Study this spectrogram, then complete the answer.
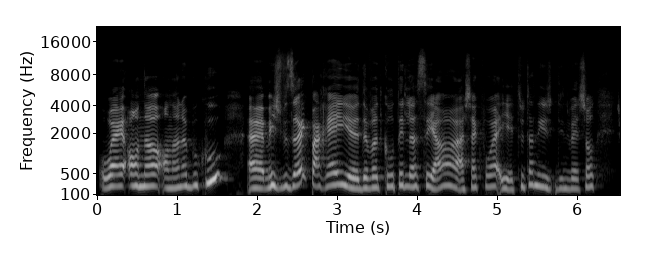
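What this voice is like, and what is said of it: Québécois French accent. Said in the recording (French): “l'accent québécois”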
